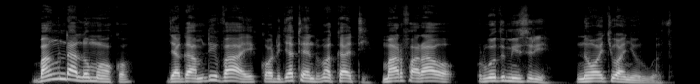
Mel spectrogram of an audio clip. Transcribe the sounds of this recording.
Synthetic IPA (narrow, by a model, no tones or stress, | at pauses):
baŋndalomɔkɔ | d͡ʒaɡamdɪvaɪkɔdd͡ʒatɛndmakatimarfaɾaɔ | ɾwod̪mis̬ɾḭ | nɔːt͡ʃwaɲo̰ɾwo̰t̪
